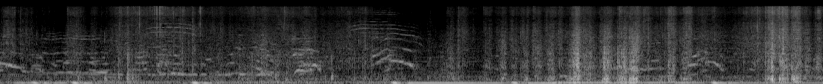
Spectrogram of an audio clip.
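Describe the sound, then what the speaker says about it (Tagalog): A pet cat lets out several rising, drawn-out meows at home, mid-loud and close, mixed with people chatting and rustling parcel noise. "Ayan yung pusa namin."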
